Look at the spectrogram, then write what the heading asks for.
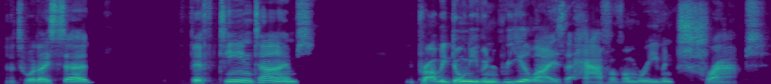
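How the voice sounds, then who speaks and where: A man playing a whiny, hapless, soft-hearted wannabe super-villain in a scripted audio roleplay, self-pitying and prone to dramatic swings. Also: medium pitch, measured pace, no room sound. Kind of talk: scripted one-sided audio roleplay monologue.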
